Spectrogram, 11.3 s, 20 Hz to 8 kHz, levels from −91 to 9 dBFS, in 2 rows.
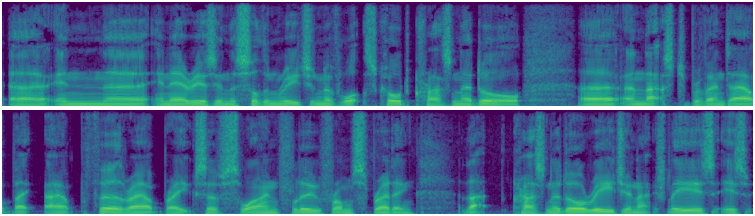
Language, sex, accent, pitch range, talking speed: English, male, British, 105-115 Hz, 175 wpm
